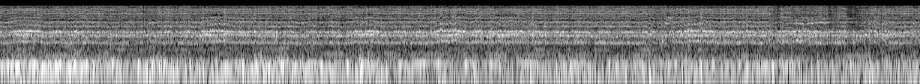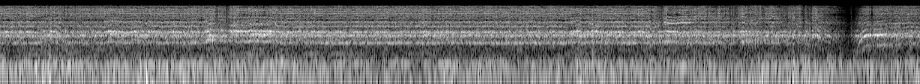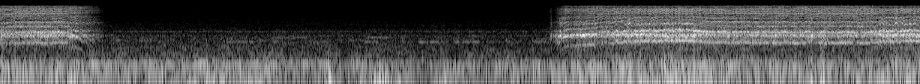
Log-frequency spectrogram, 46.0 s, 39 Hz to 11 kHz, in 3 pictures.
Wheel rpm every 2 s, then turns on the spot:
160, 160, 160, 160, 160, 160, 160, 160, 160, 170, 160, 160, 160, 160, 100, 130, 10, 0, 0, 10, 140, 160, 160.
none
